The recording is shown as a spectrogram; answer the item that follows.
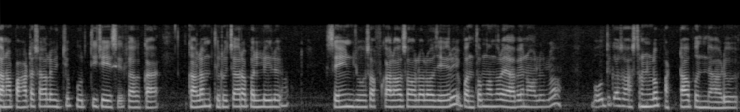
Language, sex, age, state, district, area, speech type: Telugu, male, 45-60, Andhra Pradesh, West Godavari, rural, spontaneous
